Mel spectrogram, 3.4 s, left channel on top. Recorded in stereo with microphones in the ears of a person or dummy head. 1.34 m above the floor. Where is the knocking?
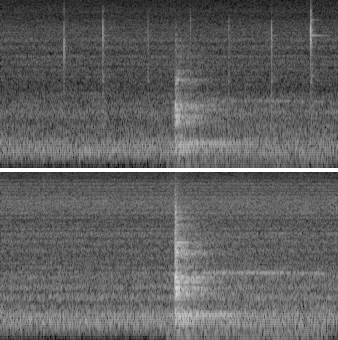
70° right (ahead or behind), 0.6 m.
